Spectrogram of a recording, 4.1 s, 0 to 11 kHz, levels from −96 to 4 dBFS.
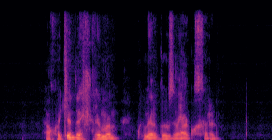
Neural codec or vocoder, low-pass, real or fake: codec, 24 kHz, 1.5 kbps, HILCodec; 9.9 kHz; fake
